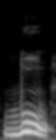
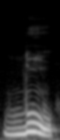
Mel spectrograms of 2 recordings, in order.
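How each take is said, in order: The two takes are said the same way.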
